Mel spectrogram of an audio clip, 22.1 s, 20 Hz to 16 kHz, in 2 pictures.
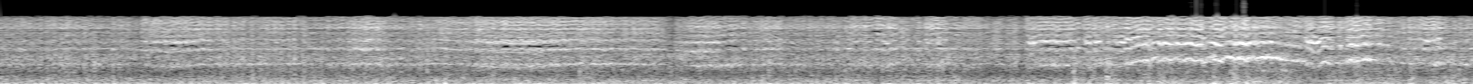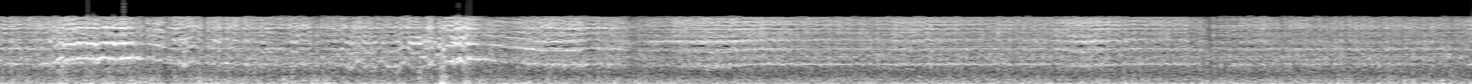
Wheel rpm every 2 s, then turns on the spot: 230, 230, 220, 230, 260, 260, 250, 240, 220, 230, 230.
none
